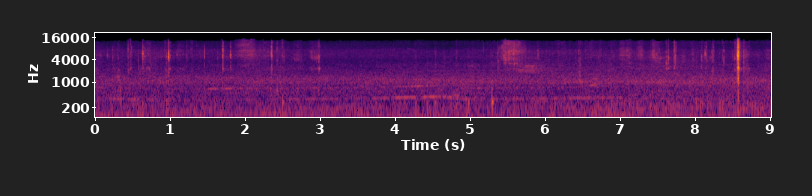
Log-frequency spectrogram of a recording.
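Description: A fishing reel clicks and ticks faintly.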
